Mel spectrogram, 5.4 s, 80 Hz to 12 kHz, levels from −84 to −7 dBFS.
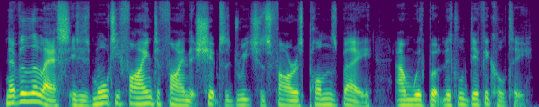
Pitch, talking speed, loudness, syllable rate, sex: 135 Hz, 225 wpm, -18 LUFS, 6.0 syllables/s, male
